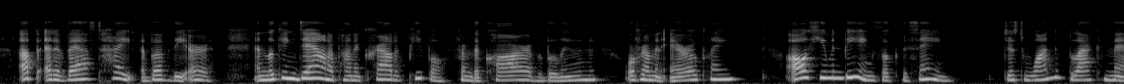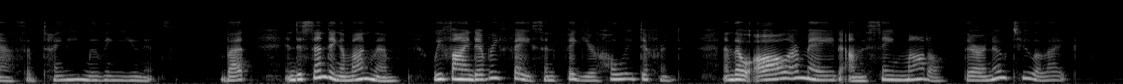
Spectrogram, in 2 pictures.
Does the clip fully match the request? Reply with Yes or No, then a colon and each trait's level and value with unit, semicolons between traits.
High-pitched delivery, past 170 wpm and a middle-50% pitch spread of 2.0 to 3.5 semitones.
No: high, 210 Hz; average, 180 wpm; average, 4.0 semitones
